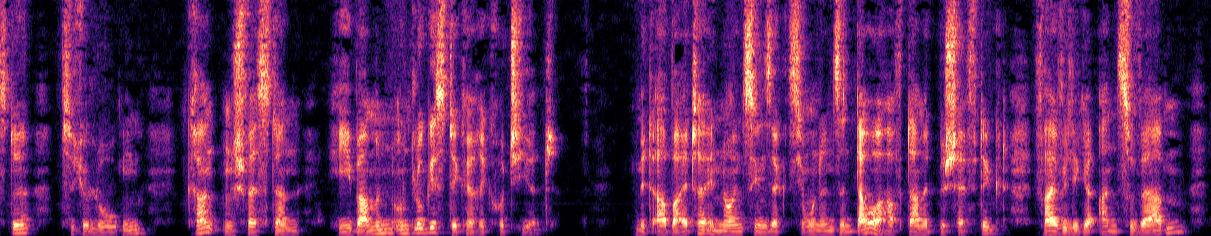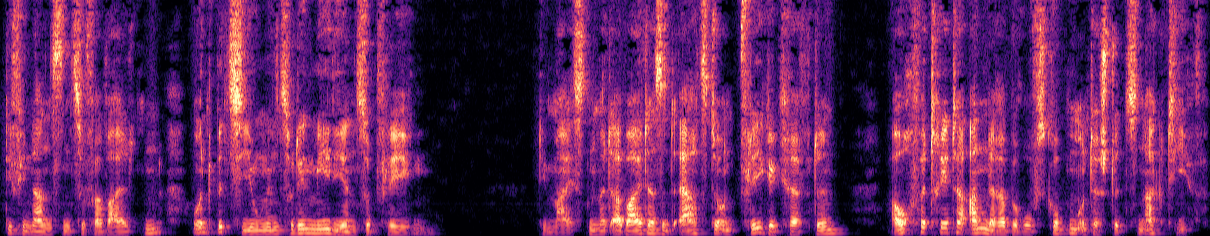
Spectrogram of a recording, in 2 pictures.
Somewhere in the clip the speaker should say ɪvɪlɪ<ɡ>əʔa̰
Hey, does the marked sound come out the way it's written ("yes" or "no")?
yes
